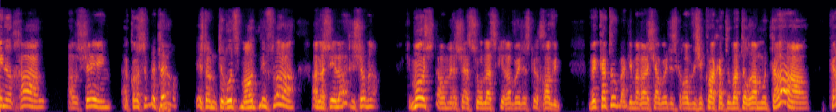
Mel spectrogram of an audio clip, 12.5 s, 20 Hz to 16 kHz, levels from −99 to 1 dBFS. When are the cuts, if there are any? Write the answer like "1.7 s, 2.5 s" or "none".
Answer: none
